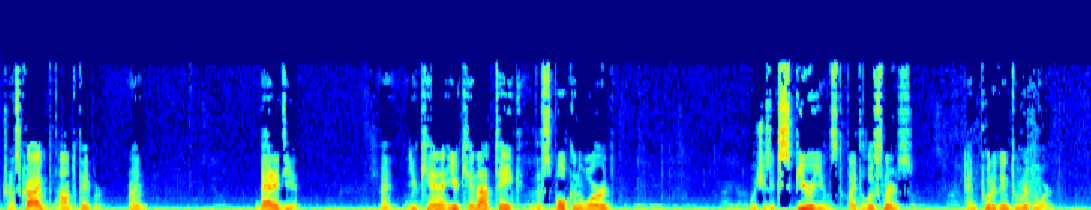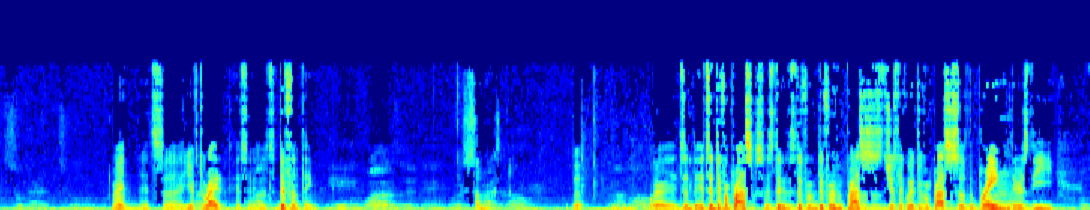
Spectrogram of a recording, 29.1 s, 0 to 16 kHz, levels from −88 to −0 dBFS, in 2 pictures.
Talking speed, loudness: 130 wpm, -25 LUFS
